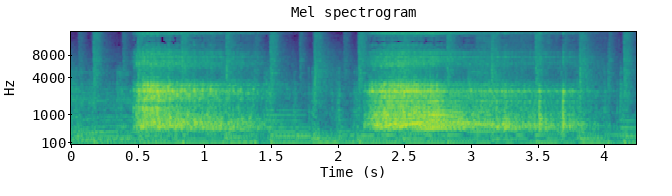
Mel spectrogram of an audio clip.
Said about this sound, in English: You want to know what a Mustang sounds like?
